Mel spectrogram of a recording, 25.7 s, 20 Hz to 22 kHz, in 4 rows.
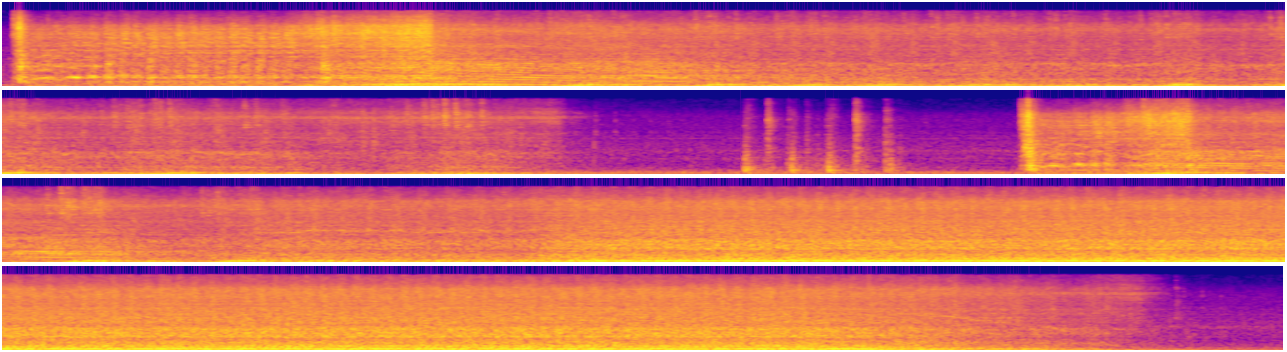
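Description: A 1976 Chevy Blazer's engine starts and runs, then dies about nine seconds in. After a few clicks and one sharp bang it starts again and settles into a steady, louder run, then dies near the end. It is a hard-running engine that the owner is only keeping going by spraying carburetor cleaner into a vacuum line at the carburetor.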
